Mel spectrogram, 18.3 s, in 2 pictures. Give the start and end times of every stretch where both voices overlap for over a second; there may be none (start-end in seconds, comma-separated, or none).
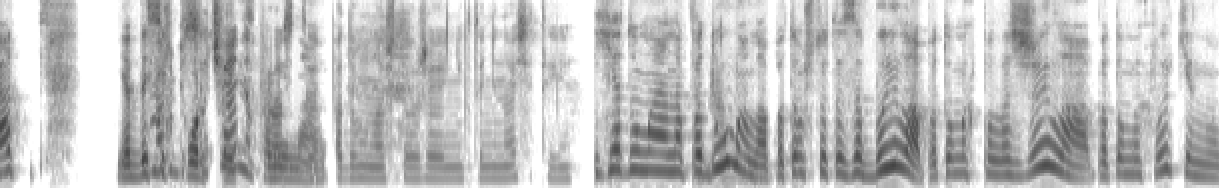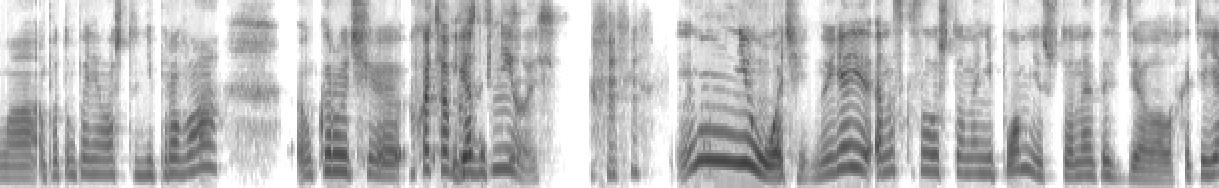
1.1-2.5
